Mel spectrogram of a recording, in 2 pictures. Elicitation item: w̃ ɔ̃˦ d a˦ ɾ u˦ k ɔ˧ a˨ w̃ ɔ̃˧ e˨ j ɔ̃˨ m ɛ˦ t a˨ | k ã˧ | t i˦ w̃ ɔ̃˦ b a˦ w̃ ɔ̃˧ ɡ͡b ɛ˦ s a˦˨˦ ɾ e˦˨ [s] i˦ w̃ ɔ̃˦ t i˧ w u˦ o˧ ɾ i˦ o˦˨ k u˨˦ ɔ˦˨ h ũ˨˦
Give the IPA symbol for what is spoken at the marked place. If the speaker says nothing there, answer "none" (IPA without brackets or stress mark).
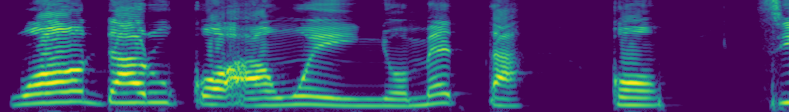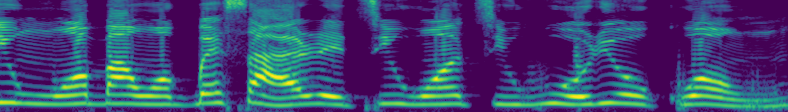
t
